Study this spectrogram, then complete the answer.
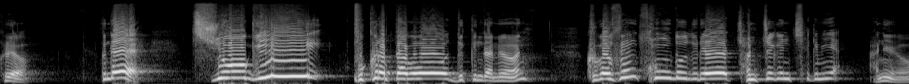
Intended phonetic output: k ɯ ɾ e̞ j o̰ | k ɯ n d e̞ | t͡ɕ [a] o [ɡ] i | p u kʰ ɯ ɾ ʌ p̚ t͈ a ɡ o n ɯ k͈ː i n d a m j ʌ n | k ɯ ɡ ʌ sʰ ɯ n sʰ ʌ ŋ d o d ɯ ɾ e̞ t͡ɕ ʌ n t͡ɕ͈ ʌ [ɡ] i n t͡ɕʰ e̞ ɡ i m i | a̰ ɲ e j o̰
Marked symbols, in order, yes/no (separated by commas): no, yes, yes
